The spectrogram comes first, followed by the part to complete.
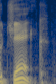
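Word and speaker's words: Cenk: here this was actually great this guy uh senk is that how you say his name uh oh jank from the young turks he's like hassan's uncle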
